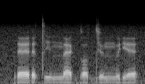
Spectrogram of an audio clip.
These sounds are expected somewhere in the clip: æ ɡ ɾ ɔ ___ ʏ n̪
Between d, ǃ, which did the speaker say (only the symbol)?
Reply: d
